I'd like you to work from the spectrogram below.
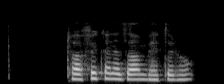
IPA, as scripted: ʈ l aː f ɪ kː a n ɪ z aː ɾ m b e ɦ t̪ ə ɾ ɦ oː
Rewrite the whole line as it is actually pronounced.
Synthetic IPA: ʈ ɾ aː f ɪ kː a n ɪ z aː m b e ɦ t̪ ə ɾ ɦ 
